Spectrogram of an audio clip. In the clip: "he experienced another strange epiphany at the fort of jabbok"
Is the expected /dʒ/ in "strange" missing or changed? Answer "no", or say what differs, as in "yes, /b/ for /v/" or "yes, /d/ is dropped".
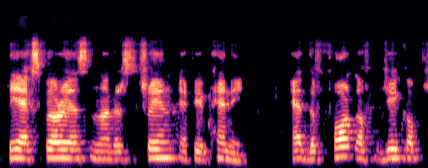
yes, /dʒ/ is dropped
